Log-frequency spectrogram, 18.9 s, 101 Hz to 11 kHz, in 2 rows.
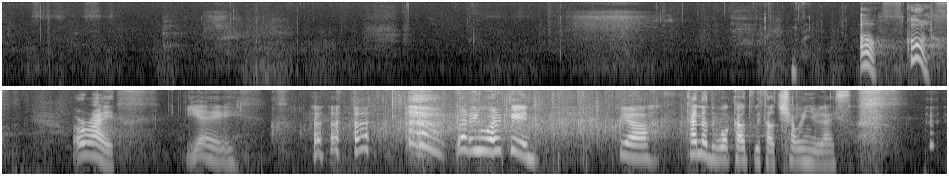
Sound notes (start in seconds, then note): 12.1 applause; 12.2 laughter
